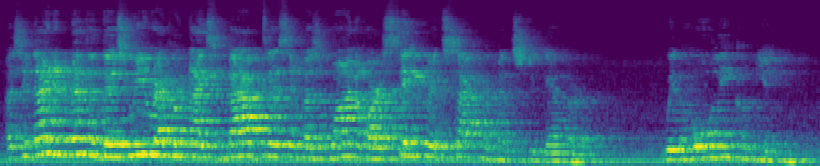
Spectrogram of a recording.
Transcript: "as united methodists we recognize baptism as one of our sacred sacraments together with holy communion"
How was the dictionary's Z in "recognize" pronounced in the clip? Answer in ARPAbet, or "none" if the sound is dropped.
Z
